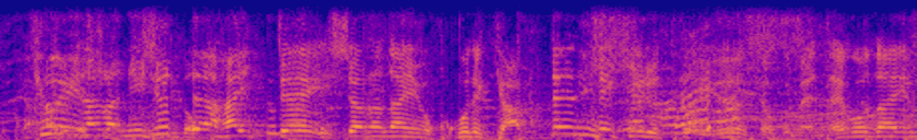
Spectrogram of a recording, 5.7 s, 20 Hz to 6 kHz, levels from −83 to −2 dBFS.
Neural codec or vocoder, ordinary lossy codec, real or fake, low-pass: vocoder, 22.05 kHz, 80 mel bands, WaveNeXt; Opus, 24 kbps; fake; 5.4 kHz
